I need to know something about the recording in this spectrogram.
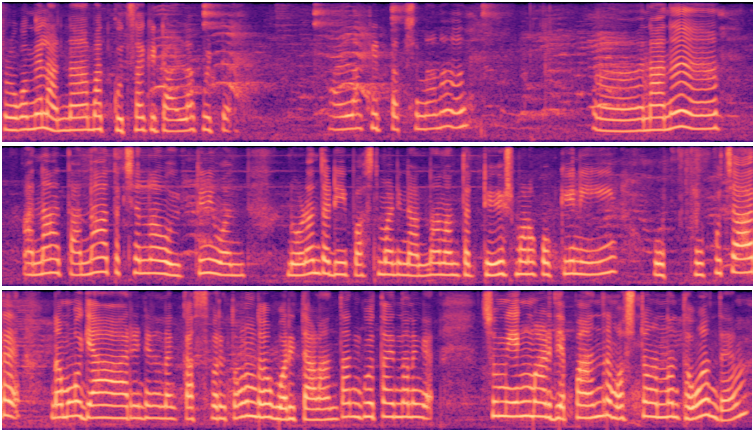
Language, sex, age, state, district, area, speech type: Kannada, female, 18-30, Karnataka, Dharwad, urban, spontaneous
